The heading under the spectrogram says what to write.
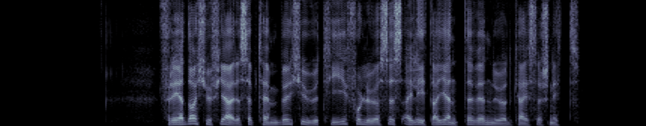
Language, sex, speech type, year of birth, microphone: Norwegian, male, read, 1952, Shure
